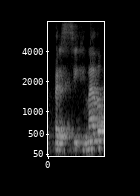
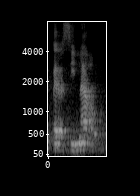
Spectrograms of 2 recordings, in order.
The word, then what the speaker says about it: persignado: Persignado, bueno, ni siquiera lo pronuncian bien, ¿no? Dicen persinado, pero ni siquiera así se pronuncia. Bueno, son ignorantes, ¿no? Persinado, que debe decir persignado.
